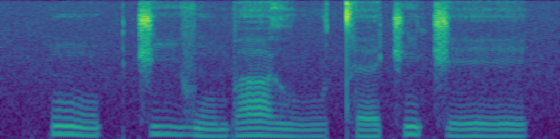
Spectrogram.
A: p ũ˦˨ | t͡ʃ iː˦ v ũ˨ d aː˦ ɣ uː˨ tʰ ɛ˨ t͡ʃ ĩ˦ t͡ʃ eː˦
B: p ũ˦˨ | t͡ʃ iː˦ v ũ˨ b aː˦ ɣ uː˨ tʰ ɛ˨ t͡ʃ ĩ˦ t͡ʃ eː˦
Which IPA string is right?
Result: B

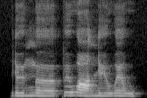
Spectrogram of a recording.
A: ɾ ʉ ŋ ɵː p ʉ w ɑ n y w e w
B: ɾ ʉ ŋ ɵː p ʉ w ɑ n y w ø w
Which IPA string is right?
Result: B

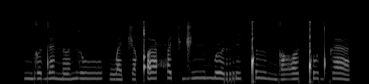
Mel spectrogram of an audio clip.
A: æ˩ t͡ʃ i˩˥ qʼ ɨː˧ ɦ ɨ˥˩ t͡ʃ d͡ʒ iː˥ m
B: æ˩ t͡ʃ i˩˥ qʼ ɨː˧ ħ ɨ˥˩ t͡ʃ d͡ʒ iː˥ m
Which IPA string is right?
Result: B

